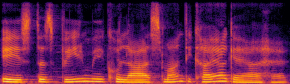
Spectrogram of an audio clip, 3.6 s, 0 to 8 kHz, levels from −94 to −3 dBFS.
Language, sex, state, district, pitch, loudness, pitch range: Hindi, female, Assam, Kamrup Metropolitan, 220 Hz, -17 LUFS, 200-240 Hz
